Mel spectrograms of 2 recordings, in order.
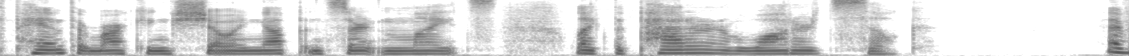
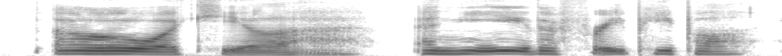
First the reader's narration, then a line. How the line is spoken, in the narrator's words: he purred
